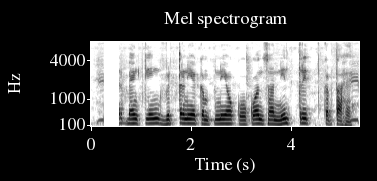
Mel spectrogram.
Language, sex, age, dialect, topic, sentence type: Hindi, male, 25-30, Marwari Dhudhari, banking, question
